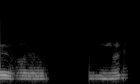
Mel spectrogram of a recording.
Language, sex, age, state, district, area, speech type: Manipuri, male, 60+, Manipur, Thoubal, rural, conversation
